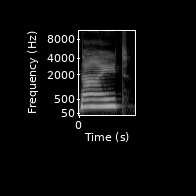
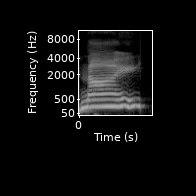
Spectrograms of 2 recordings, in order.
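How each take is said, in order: First: The final t is clearly released without a vowel. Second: The final t is not heard at all. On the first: "Ou pode ir aparecendo mais" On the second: "Quando eu digo nada, é que pode ser night. Eu poderia encerrar aqui o som e você não ouvir esse T marcadinho"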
